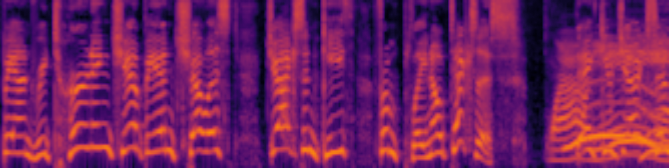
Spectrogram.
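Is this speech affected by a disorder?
No.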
